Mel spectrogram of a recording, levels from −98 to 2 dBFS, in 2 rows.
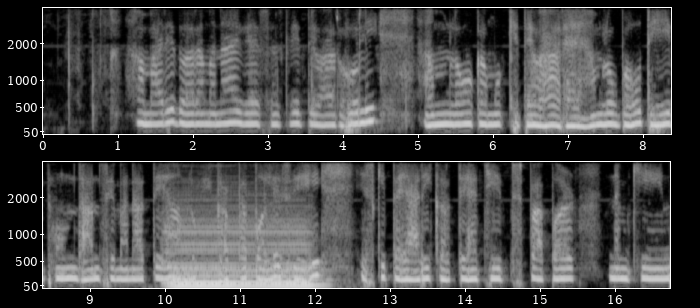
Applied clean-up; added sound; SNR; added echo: none; Bowed string instrument; -5 dB; none.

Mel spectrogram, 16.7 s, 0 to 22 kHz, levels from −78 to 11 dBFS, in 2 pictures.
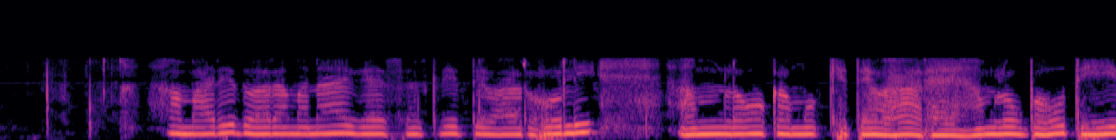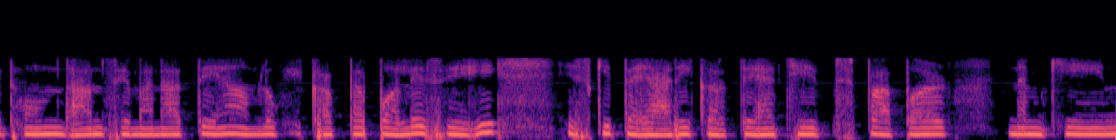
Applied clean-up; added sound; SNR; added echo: none; none; none; none.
